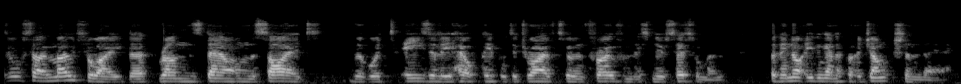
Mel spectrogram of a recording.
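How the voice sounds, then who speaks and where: A man's voice: medium pitch, moderate pace, pushed and bright. A man explaining things casually, in a plain, hesitant, conversational way. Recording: slightly dull lo-fi sound.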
